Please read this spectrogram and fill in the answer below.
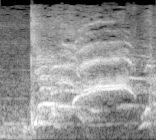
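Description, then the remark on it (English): A crowd of men breaks into loud cheering and shouting all at once, holding the excited roar for about a second before it dips and a fresh wave of yells starts up. “The men are cheering. You hear that? The men in the background are cheering.”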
